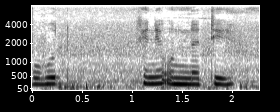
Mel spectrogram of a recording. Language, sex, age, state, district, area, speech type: Assamese, female, 30-45, Assam, Darrang, rural, spontaneous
